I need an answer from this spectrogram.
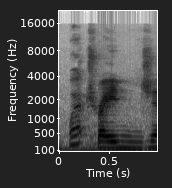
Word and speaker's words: Trajan: How do you pronounce that? What? Trajan.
